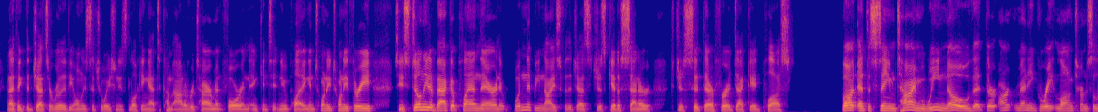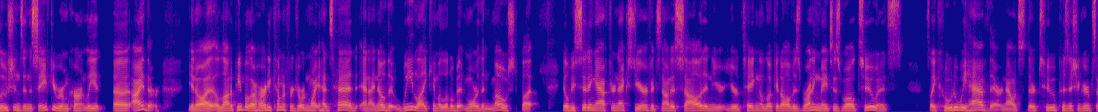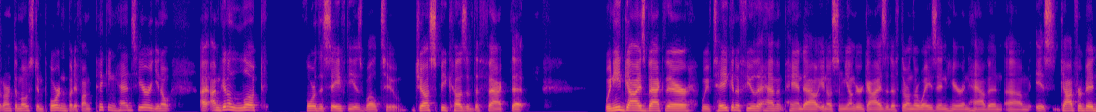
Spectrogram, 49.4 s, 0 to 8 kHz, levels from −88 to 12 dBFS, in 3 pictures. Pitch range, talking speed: 125-155 Hz, 250 wpm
